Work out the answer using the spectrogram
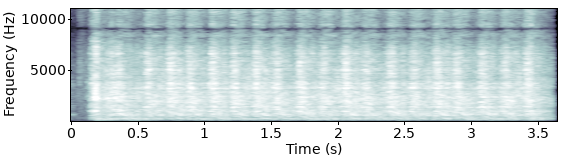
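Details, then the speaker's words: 1973 (possibly 1974) VW Super Beetle barn find, sitting 16–17 years, cranking on the key with throttle working only at the carburetor: steady even starter chugging, turns freely, no firing; pretty good compression, rusty distributor clips so likely no spark. "uh but from the sounds of it it's got pretty good compression"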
